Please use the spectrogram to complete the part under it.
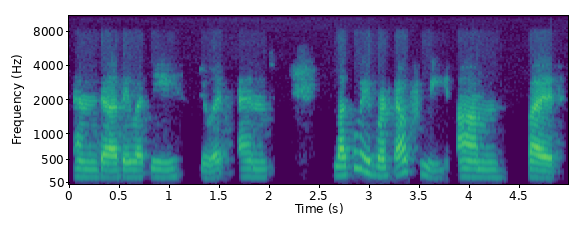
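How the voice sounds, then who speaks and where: A woman's voice: low voice, moderate pace, phone-quality sound. A woman from India speaking as a writer guest in a reflective interview, thoughtful and hesitant, with self-deprecating humor. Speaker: guest, playwright and screenwriter.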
